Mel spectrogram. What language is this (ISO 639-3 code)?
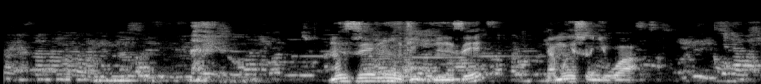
lug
